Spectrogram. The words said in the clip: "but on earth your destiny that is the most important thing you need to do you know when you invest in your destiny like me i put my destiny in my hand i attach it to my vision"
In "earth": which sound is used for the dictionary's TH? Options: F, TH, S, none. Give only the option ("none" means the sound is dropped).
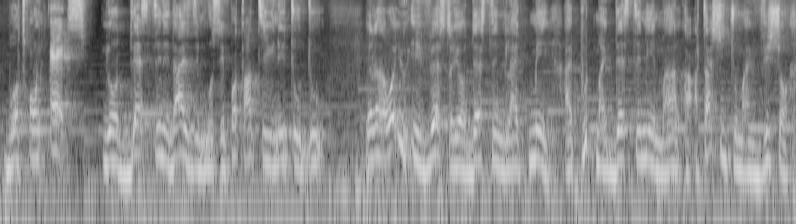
S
